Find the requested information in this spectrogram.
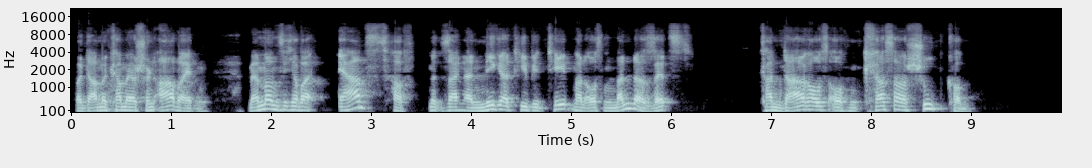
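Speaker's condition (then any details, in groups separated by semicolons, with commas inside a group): Cleft lip and palate, cleft lip, jaw and palate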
